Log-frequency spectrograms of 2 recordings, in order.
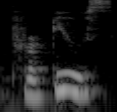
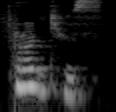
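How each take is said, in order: First: Pro-DUCE, "produce" stressed on the second syllable. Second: PRO-duce, "Produce" with a high, loud first syllable; stress on first syllable. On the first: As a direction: say "produce" as a verb, weight on the end. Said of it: "produce is a verb". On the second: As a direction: punch the start of "Produce" as a noun. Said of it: "and produce is a noun". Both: Shown as a demonstration.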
